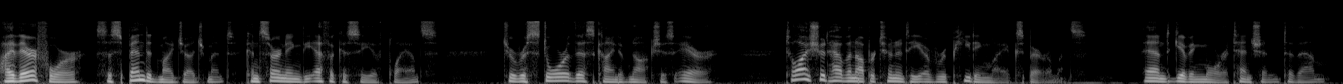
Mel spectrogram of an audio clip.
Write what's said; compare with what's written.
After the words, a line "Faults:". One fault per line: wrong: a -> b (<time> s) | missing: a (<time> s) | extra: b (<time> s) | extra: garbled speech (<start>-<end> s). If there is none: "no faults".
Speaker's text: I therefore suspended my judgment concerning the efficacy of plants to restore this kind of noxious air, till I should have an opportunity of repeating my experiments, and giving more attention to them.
I therefore suspended my judgment concerning the efficacy of plants to restore this kind of noxious air, till I should have an opportunity of repeating my experiments, and giving more attention to them.
Faults:
no faults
